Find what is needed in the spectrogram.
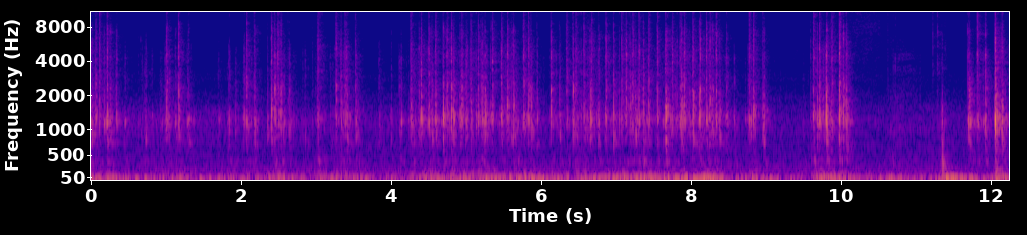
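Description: Typing on a computer keyboard: scattered keystrokes at first, then a fast, dense run of keystrokes about four to eight seconds in, a short pause, and a few more keystrokes near the end.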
